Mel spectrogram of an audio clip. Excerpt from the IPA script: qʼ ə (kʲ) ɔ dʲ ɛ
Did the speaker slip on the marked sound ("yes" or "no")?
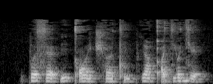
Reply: yes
